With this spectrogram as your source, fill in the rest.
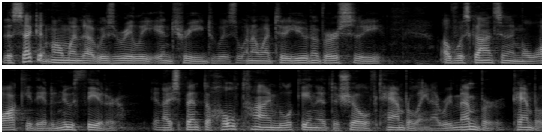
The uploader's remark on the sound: Live from LDI.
